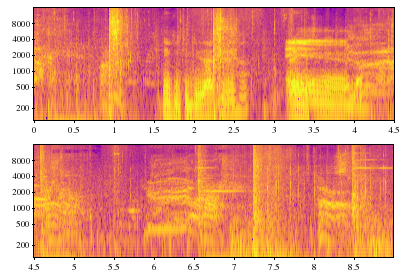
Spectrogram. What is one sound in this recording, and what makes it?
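Weapons clash and thud in a close fight.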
